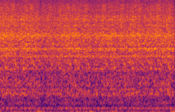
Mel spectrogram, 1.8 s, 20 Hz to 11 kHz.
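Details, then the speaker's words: New 2015 Infiniti Q70 3.7 V6 with about 1,300 miles, warmed up, idling in drive, recorded with a Rode VideoMic Pro: a smooth, quiet, even hum with a steady low drone and no knocks or ticks; healthy idle. "got more sound here from the Infiniti 3.7 V6 engine. Pretty quiet. This is in idle, in drive."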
